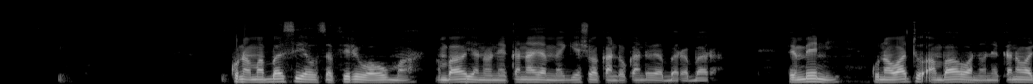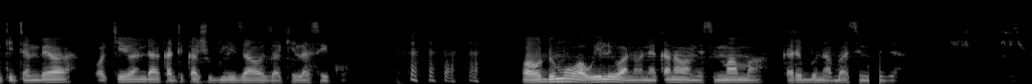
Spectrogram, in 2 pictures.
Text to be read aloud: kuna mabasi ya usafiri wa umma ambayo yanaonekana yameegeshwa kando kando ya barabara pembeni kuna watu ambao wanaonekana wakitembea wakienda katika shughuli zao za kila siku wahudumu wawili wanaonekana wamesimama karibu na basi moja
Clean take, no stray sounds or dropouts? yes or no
no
